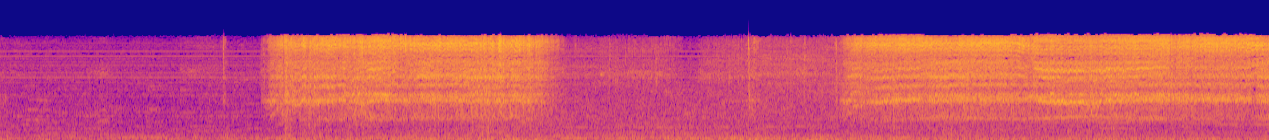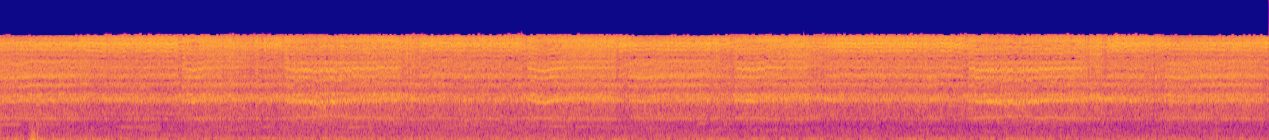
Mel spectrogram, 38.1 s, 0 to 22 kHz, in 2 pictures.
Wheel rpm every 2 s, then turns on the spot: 0, 0, 130, 160, 20, 0, 70, 160, 160, 160, 160, 160, 160, 160, 160, 160, 160, 160, 160.
none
